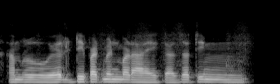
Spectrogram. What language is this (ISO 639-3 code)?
nep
